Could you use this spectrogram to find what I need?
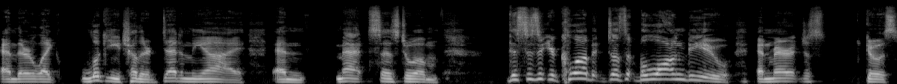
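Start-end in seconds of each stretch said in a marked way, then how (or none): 5.1-7.3 play-acted screaming, high-pitched and right up close. Retelling an argument where one man screams at another, imitating someone screaming. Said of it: "as he's screaming at him".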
